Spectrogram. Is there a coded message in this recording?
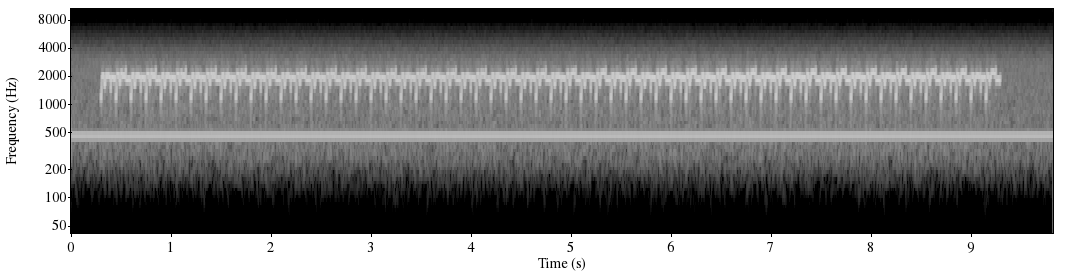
Yes: SSTV (slow-scan television), Robot 36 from 0.3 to 9.3 s, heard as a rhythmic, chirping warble, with a steady whistle near 460 Hz.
